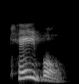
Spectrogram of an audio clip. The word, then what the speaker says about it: cable: Some programs say that this syllable type does not have a vowel sound. This practitioner, being me, I would say that the vowel sound is really like, let's look at cable, is really a schwa, an that's in between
